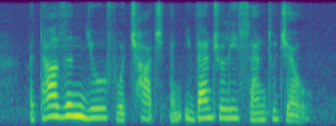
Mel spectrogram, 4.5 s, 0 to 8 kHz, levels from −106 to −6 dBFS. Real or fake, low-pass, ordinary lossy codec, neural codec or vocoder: fake; 7.2 kHz; none; codec, 16 kHz in and 24 kHz out, 1 kbps, XY-Tokenizer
